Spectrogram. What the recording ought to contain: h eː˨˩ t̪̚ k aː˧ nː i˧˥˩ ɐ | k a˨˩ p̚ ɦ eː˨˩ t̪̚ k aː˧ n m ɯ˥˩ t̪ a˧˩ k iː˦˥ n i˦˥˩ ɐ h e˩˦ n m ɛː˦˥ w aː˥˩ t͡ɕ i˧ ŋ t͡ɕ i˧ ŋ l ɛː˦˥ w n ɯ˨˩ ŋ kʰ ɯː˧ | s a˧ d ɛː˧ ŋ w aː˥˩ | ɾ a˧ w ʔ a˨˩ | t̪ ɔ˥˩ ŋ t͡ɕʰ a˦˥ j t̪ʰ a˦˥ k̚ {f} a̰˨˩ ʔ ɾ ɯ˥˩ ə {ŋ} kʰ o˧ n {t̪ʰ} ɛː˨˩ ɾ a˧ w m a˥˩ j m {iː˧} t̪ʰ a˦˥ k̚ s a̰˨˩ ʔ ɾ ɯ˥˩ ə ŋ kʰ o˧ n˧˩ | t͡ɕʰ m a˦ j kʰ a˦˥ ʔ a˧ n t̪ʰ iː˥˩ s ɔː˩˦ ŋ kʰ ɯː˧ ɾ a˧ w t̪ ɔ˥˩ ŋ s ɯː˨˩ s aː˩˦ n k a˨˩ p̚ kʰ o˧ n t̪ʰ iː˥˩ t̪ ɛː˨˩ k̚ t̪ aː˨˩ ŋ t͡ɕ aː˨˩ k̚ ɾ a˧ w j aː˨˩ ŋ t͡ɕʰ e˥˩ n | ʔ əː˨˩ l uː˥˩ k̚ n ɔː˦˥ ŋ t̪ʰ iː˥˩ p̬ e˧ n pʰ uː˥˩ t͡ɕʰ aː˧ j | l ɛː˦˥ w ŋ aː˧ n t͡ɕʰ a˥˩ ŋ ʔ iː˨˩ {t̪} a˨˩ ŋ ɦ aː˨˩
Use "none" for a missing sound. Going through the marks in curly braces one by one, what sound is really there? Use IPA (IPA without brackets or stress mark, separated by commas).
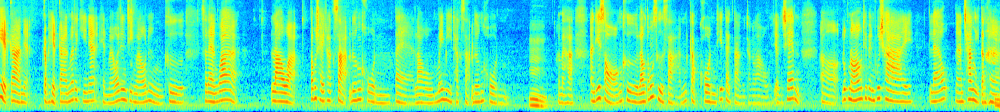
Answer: s, ŋ, t̪, iː˧, t̪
